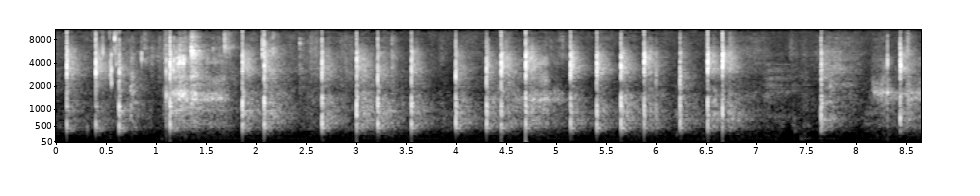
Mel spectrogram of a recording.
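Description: Chalk writing on a chalkboard: a quick, irregular run of sharp taps as the chalk strikes the board, with short scratchy strokes between them.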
